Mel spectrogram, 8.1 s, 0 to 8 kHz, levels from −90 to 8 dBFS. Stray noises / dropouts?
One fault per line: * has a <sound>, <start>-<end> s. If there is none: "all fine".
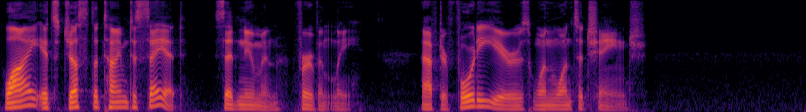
all fine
